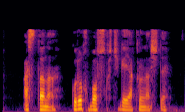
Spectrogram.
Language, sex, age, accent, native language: Uzbek, male, 18-24, Samarqand, Uzbek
